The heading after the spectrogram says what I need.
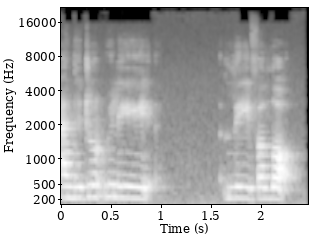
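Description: A woman's voice: a little high, completely flat delivery, measured pace. A woman co-hosting a podcast who chats candidly, swears freely and reads narration between conversations. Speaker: podcast co-host. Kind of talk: casual chat and scripted narration. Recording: roomy echo.

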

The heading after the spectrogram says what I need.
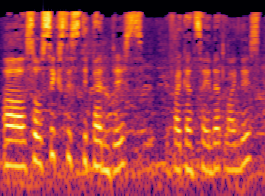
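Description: A woman's voice: medium pitch, moderate pace, a crowd in the background. A woman who speaks natively, a programme organizer, answering interview questions hesitantly. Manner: hesitant, frequent fillers.

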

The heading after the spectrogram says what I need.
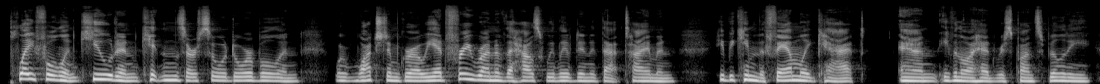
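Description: A middle-aged woman from northern Arizona, a guest recounting a personal experience in an earnest, halting way with frequent restarts. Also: sits low, dark tone. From northern Arizona, USA.

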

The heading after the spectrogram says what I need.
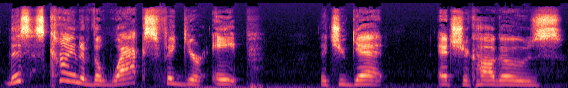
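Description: Male co-host, high bright voice, halting and rambling, dry close mic. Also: dry recording. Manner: rambling, halting, full of restarts and analogies. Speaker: guest co-host. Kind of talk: casual podcast chat.

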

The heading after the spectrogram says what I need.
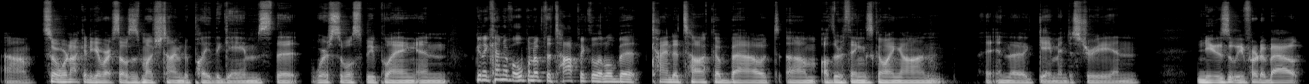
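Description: Man, very low voice, casual podcast co-host, joking, rambling. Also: lively intonation, a little fast, a bit bright. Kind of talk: casual chat.

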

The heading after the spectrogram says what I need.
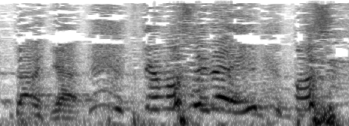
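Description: Young man, high lively voice, animated podcast storyteller who swears and laughs. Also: normal speed, background noise. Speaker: podcast guest telling a story. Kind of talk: casual chat.

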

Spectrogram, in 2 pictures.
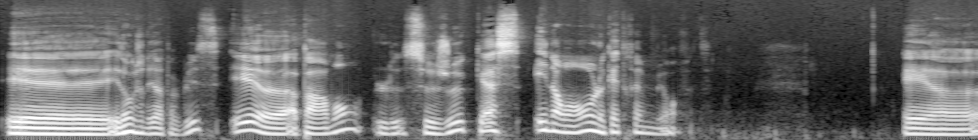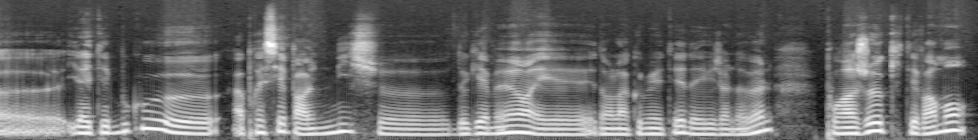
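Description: A man on a podcast panel talks through a subject at length and circles back as he goes. His voice is mellow and warm, recorded dry and close. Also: medium pitch, expressive, normal speed, dry recording, dull audio. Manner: explanatory, rambling. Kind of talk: casual group chat.

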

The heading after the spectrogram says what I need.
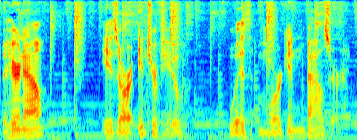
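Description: Measured male podcast host. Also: on the low side, animated, over music. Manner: earnest, measured questioning with small restarts. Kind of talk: podcast interview, scripted intro then conversational questions.

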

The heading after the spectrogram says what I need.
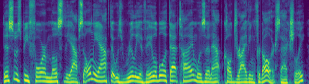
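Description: A man with a somewhat high voice tells his own business story in an energetic, casual way. He often restarts his phrases as he pushes ahead. The sound is dry and close, with no room echo. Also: fast. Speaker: real estate investor guest.

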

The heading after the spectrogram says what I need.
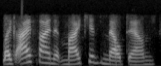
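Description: A woman's voice: medium pitch, expressive, normal speed, no room sound. A woman who is a social worker, a guest in a conversational interview, talking candidly with self-deprecating examples. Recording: tinny phone-line sound.

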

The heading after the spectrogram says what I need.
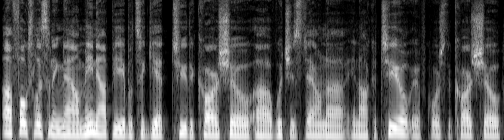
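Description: A man's voice: mid-range voice, a little fast, a little mellow, dry recording, studio quality. A man hosting a casual radio talk show in an informal, exclamatory way with punchy asides.

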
